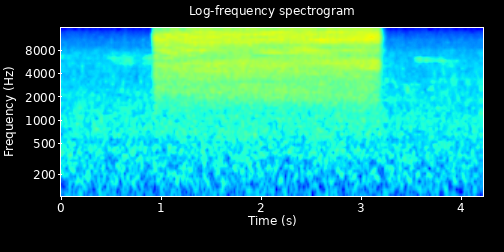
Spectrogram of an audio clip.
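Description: A spray hisses steadily, then stops abruptly.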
